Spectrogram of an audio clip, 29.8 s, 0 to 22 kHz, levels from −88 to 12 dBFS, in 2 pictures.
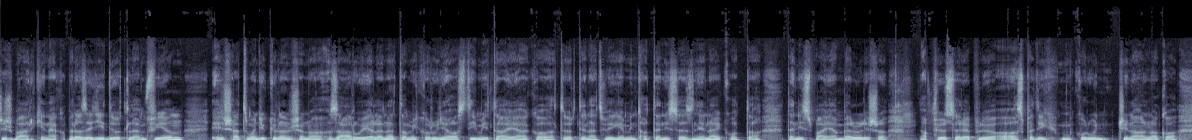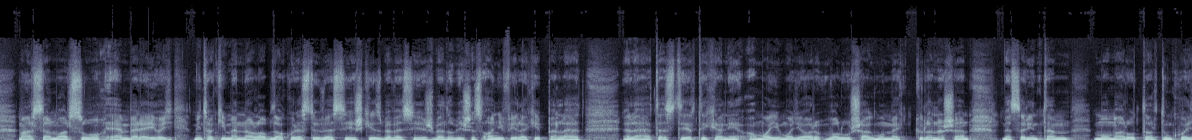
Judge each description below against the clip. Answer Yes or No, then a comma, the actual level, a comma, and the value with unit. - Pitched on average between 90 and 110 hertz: Yes, low, 100 Hz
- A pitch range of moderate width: No, narrow, 2.1 semitones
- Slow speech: No, average, 150 wpm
